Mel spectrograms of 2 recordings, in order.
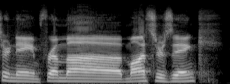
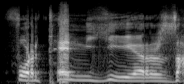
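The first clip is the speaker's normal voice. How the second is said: pirate voice; 3 semitones lower, much slower than usual. Acted. Davy Jones impression bit.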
